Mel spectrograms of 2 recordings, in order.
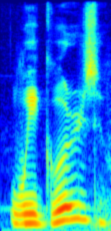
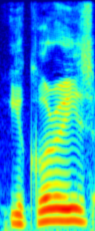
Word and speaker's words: Uyghurs: Uyghurs. Okay, Uyghurs.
